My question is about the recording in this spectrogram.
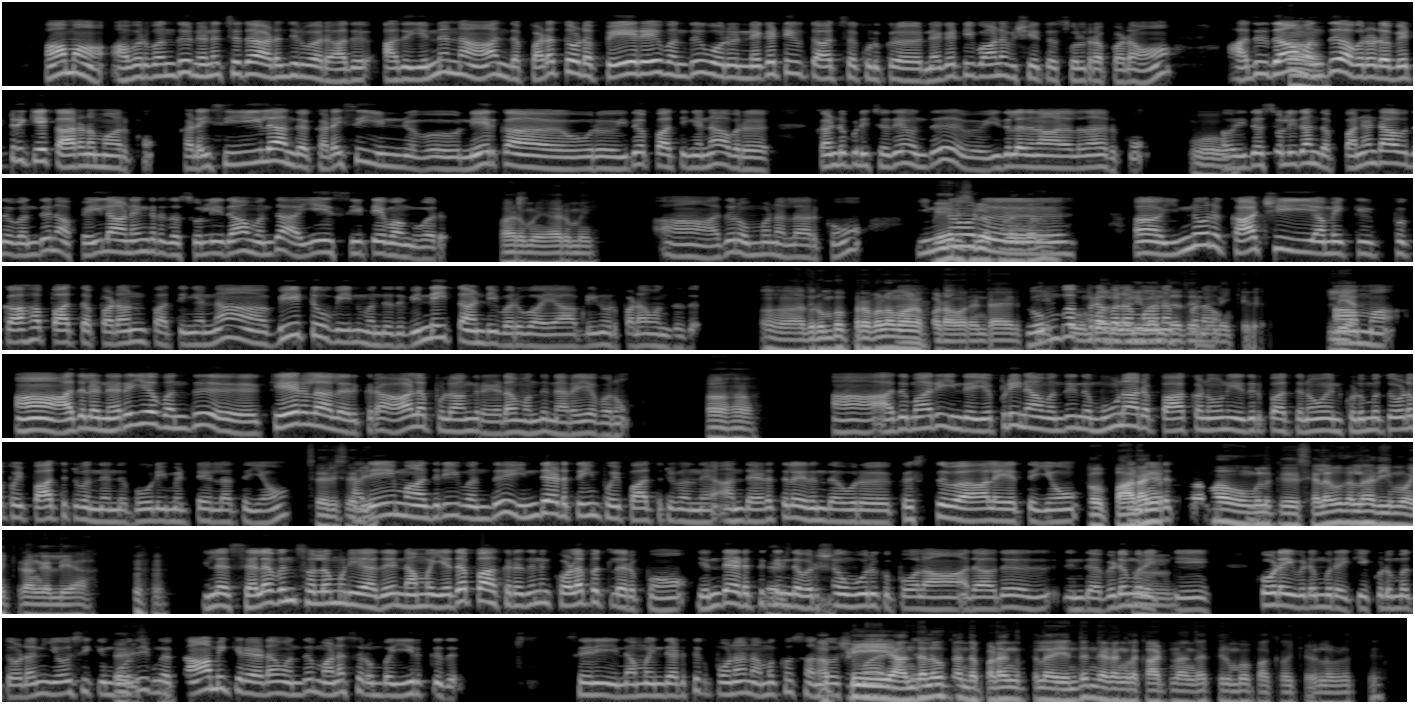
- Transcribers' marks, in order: in English: "நெகடிவ் தாட்ஸ"; in English: "நெகடிவான"; "இதுனால" said as "இதுலதனால"; in English: "ஃபெயில்"; in English: "ஐஏஎஸ்"; tapping; "அமைப்புக்காக" said as "அமைக்குப்புக்காக"; in English: "வீ டூ வீன்னு"; other noise; laughing while speaking: "இல்லையா?"; other background noise; in English: "லெவலுக்கு"
- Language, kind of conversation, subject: Tamil, podcast, மறுபடியும் பார்க்கத் தூண்டும் திரைப்படங்களில் பொதுவாக என்ன அம்சங்கள் இருக்கும்?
